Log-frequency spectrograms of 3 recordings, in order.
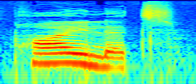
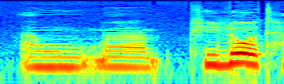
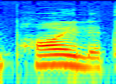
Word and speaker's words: pilot: Number 1 is pilot. Pilot پیلوت هست که ما شما پیلوت میگیم ولی پایلت هست اصلا تلفظش.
